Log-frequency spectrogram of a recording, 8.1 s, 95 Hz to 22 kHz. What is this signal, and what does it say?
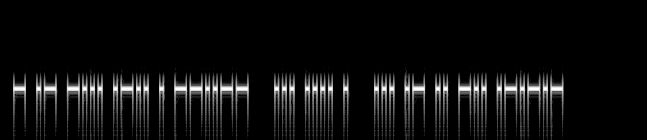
Morse code, heard as a keyed tone, about 25 wpm, 700 Hz. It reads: TABLE, SHE SAID.
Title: Sentences from Top 1000 Words - Review Part 2 - 25wpm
